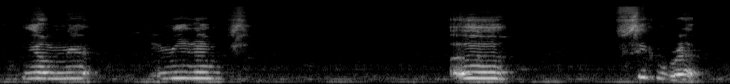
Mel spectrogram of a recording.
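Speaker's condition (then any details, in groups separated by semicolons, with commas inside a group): Cerebral palsy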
